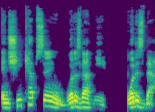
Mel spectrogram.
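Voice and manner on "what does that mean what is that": put-on blunt voice with New York accent. Speaker recalling a first meeting with Barbara Corcoran, imitating her blunt New York way. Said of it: "she says it in such a blunt New York way".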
